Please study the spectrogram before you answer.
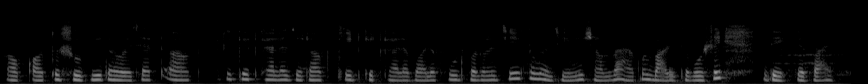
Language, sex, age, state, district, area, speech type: Bengali, female, 18-30, West Bengal, Uttar Dinajpur, urban, spontaneous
